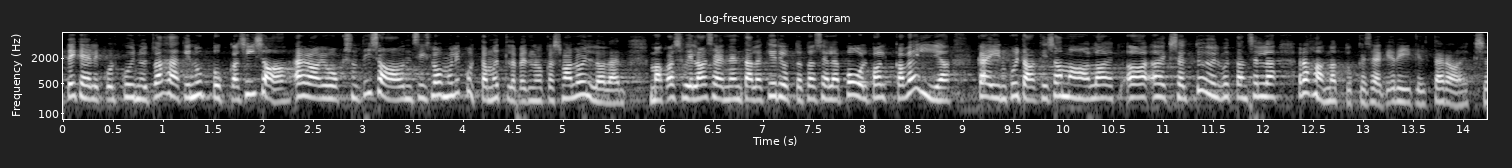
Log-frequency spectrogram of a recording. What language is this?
Estonian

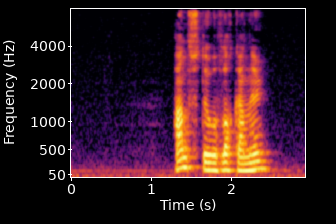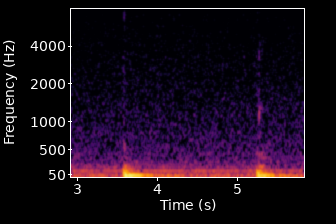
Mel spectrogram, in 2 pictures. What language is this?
Faroese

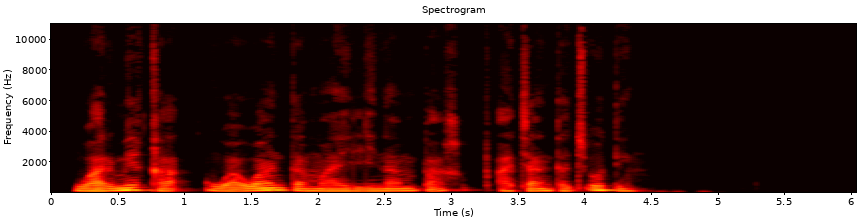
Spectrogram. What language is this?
Puno Quechua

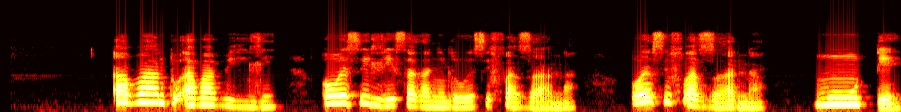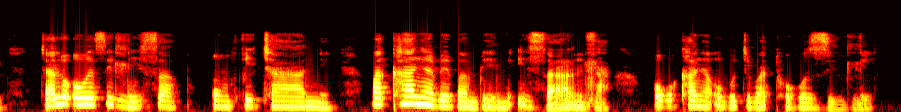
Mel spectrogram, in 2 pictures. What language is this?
North Ndebele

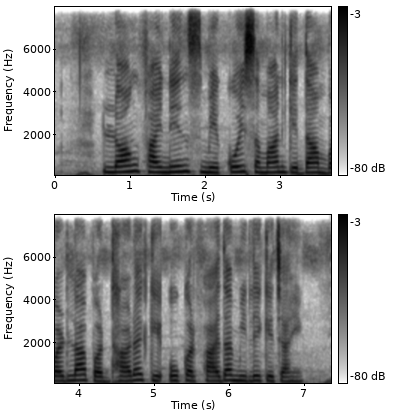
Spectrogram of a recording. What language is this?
Bhojpuri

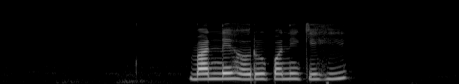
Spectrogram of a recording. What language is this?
Nepali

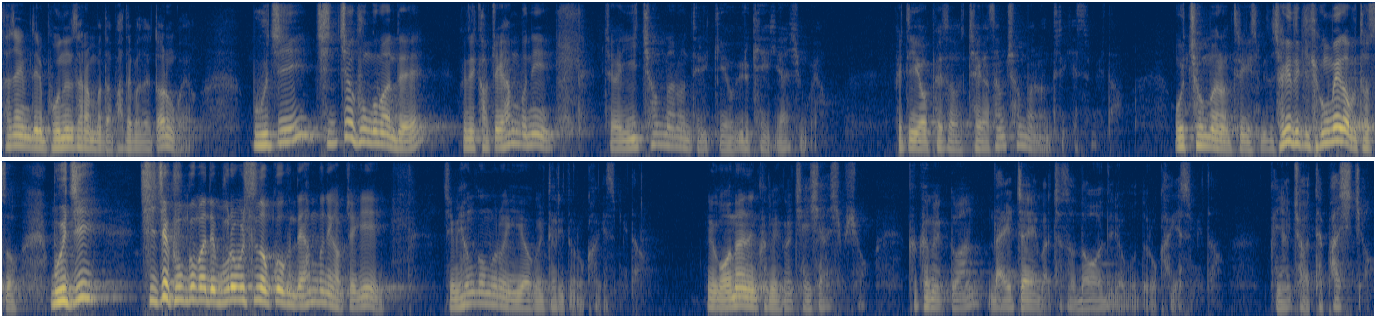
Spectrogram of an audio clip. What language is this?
Korean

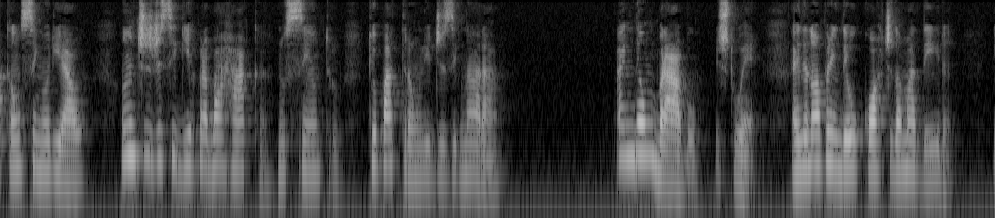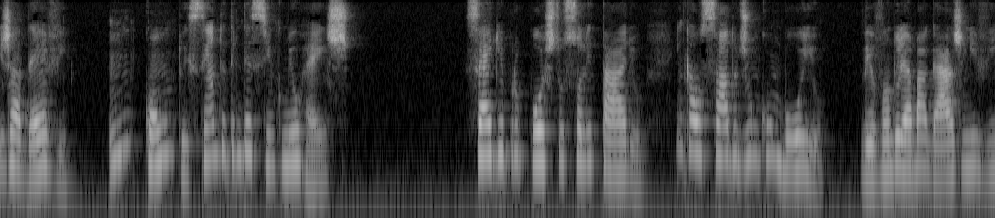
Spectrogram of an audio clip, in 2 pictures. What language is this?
Portuguese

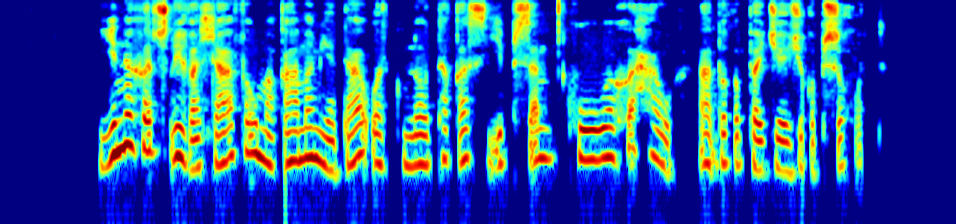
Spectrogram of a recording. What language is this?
Kabardian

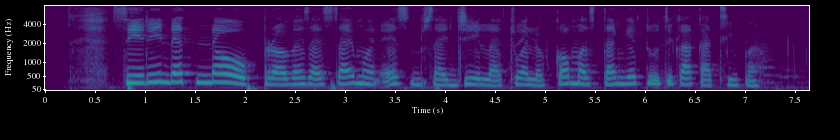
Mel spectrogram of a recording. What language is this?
Kalenjin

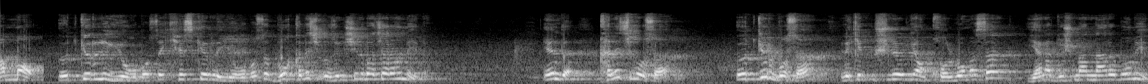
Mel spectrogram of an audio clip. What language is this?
Turkish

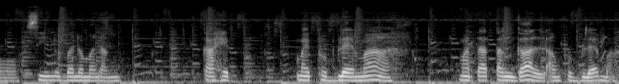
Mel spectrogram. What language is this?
Filipino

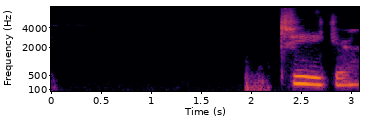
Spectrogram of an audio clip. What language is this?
Punjabi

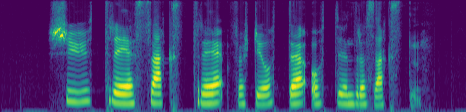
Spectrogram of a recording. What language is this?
Norwegian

